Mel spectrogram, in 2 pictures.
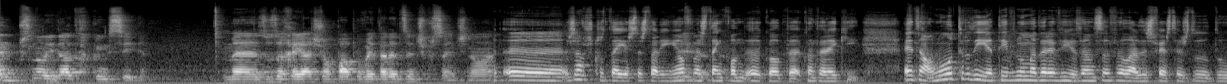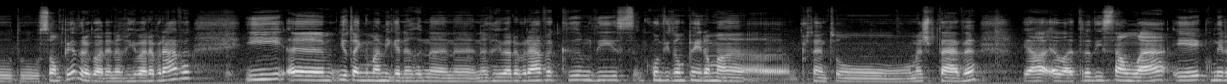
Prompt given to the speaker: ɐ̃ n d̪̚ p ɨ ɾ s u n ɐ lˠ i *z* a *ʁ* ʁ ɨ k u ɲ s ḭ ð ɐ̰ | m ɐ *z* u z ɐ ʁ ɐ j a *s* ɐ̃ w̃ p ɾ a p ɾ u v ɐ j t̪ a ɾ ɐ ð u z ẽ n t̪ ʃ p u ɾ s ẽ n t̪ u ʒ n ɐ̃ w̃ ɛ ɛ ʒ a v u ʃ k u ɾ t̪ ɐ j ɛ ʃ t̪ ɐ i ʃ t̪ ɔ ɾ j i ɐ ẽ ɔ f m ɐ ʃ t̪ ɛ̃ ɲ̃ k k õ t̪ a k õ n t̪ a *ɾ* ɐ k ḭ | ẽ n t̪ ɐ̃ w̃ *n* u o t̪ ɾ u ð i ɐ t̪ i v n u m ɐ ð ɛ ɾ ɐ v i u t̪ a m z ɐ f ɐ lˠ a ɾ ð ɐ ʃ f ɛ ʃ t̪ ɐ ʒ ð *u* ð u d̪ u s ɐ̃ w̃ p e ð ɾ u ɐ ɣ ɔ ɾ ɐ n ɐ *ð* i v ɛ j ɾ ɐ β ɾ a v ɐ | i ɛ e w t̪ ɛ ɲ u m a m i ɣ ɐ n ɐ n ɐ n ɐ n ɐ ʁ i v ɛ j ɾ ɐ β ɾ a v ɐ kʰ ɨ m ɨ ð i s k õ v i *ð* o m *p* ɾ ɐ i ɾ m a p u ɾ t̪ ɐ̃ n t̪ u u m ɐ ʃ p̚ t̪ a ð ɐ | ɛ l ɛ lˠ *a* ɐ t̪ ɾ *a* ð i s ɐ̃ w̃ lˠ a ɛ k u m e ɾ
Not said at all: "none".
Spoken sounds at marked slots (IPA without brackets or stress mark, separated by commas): ð, ð, z, ʃ, ɾ, n, u, ʁ, ð, p, ɐ, ɐ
